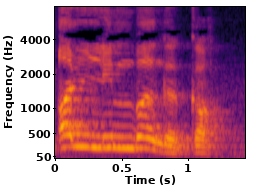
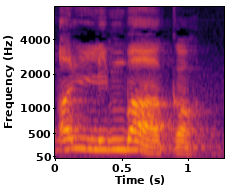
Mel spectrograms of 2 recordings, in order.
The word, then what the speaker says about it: Olimbangeko: En fait, il peut avoir des prononciations, parfois certains mots peuvent être avalés. Donc, au lieu de dire Onendia, au lieu de dire Olimbangeko, on peut dire Olimbako. Donc, il y a cette liaison-là qu'on peut faire.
